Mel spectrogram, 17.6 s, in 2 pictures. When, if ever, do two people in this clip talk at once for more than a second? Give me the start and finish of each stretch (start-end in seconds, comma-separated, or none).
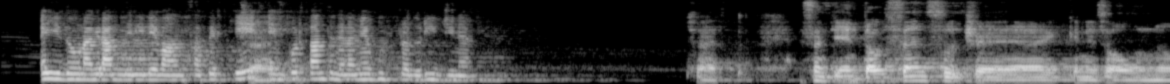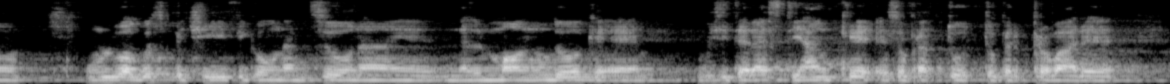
none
